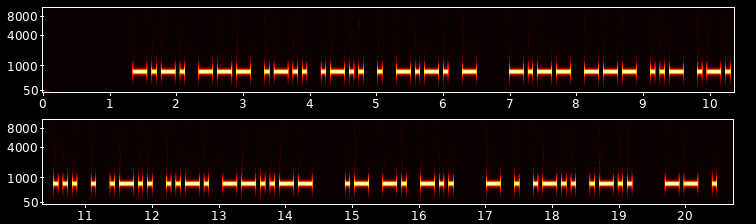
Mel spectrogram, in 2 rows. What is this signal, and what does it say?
Morse code, heard as a keyed tone, about 17 wpm, 700 Hz. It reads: COLLECT YOURSELF, AND TELL ME
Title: Sentences from Top 1600 Words 17wpm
